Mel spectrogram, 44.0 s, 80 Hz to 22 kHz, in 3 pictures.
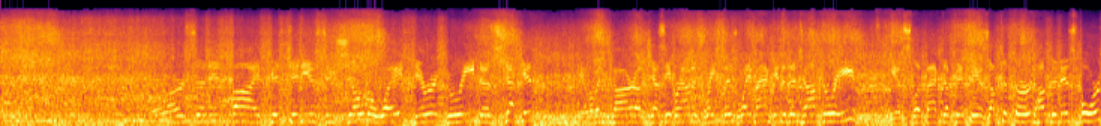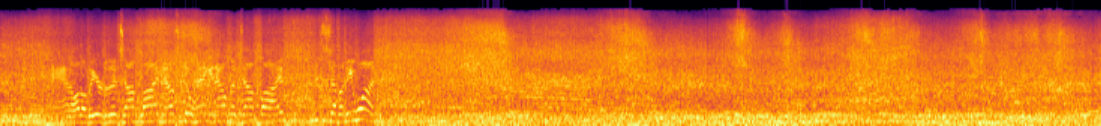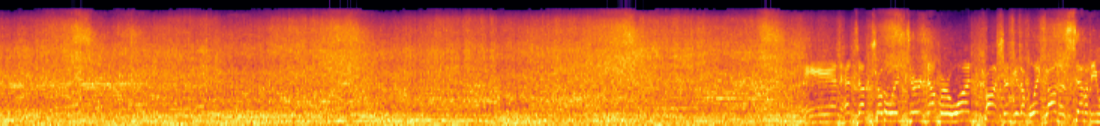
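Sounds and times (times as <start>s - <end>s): race car engines droning: 0.0s - 44.0s.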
